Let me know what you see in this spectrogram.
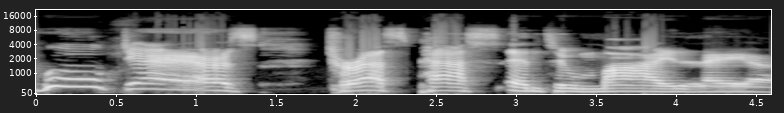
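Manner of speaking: put-on very slow, high, drawn-out, cranky old woman voice. Voicing the one in the lair, like an angry old lady woken from her nap. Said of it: "like a very angry old lady that was just awoken from her nap".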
